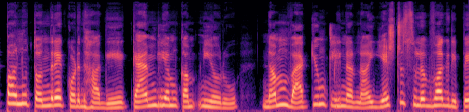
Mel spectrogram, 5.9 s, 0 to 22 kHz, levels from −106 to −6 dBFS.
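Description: Two AAC frames were lost in transmission in this speech clip, at 1.97 to 2.04 s and 4.13 to 4.24 s, and each time the decoder concealed the gap by rebuilding audio from the last good spectrum. Each dropout spans about 43 ms, which fits a single missing AAC frame. This AAC frame loss with concealment is heard as a brief smeared, noisy or phasey patch in the speech rather than a silent gap.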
